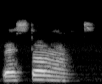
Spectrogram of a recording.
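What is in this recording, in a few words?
"resturant", Nigerian Pidgin, female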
